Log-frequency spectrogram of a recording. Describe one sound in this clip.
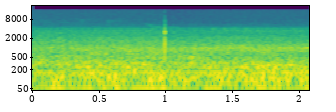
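A putter taps a golf ball with a soft click.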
